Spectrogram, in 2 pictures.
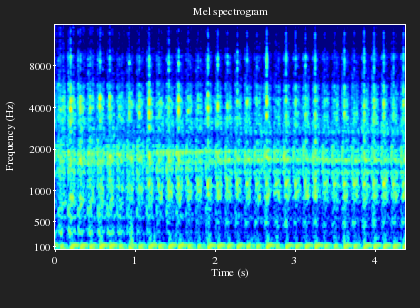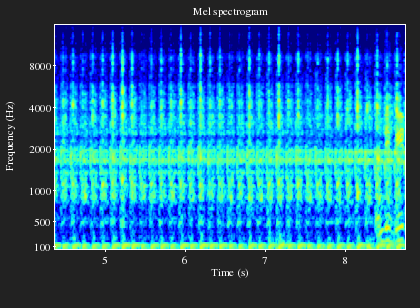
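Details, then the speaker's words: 2000-model Taurus diesel motorcycle: deep, steady thump at roughly 160 beats a minute, evenly spaced with no rattle or knock. Clean, healthy idle; owner says the engine is quiet unless revved. "Engine சைடில் எல்லாமே வண்டி rice பண்ணலைன்னா அமைதியாக இருக்கும். வண்டி rice பண்ணால் தான் உங்களுக்கு பீட் சவுண்டே கேட்கும்."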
